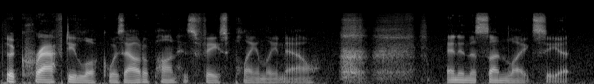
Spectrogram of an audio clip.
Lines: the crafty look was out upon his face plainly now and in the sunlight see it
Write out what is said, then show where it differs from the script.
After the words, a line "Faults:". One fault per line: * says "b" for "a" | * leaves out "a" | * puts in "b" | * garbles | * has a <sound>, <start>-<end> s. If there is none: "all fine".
the crafty look was out upon his face plainly now and in the sunlight see it
Faults:
* has a breath, 3.4-4.3 s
